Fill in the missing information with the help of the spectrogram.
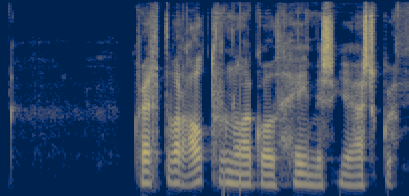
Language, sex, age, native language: Icelandic, male, 40-49, Icelandic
